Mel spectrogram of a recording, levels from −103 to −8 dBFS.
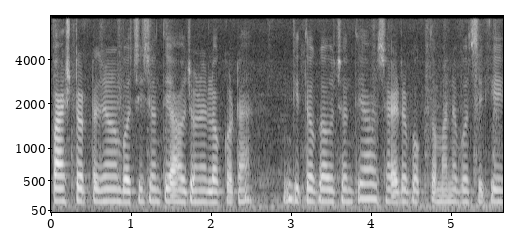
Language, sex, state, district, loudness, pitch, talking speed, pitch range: Odia, female, Odisha, Malkangiri, -23 LUFS, 185 Hz, 115 wpm, 175-190 Hz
